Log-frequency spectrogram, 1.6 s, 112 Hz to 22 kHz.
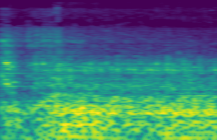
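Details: Kubota L3800 diesel tractor with 130 hours, after adjusting the HST hydrostatic transmission safety switch that had stopped it cranking (only a click before): the starter cranks briefly, then the engine catches cleanly and settles into a steady, even idle.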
